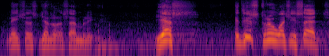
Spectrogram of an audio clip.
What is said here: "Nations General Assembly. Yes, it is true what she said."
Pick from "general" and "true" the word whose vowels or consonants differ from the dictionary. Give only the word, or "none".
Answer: none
